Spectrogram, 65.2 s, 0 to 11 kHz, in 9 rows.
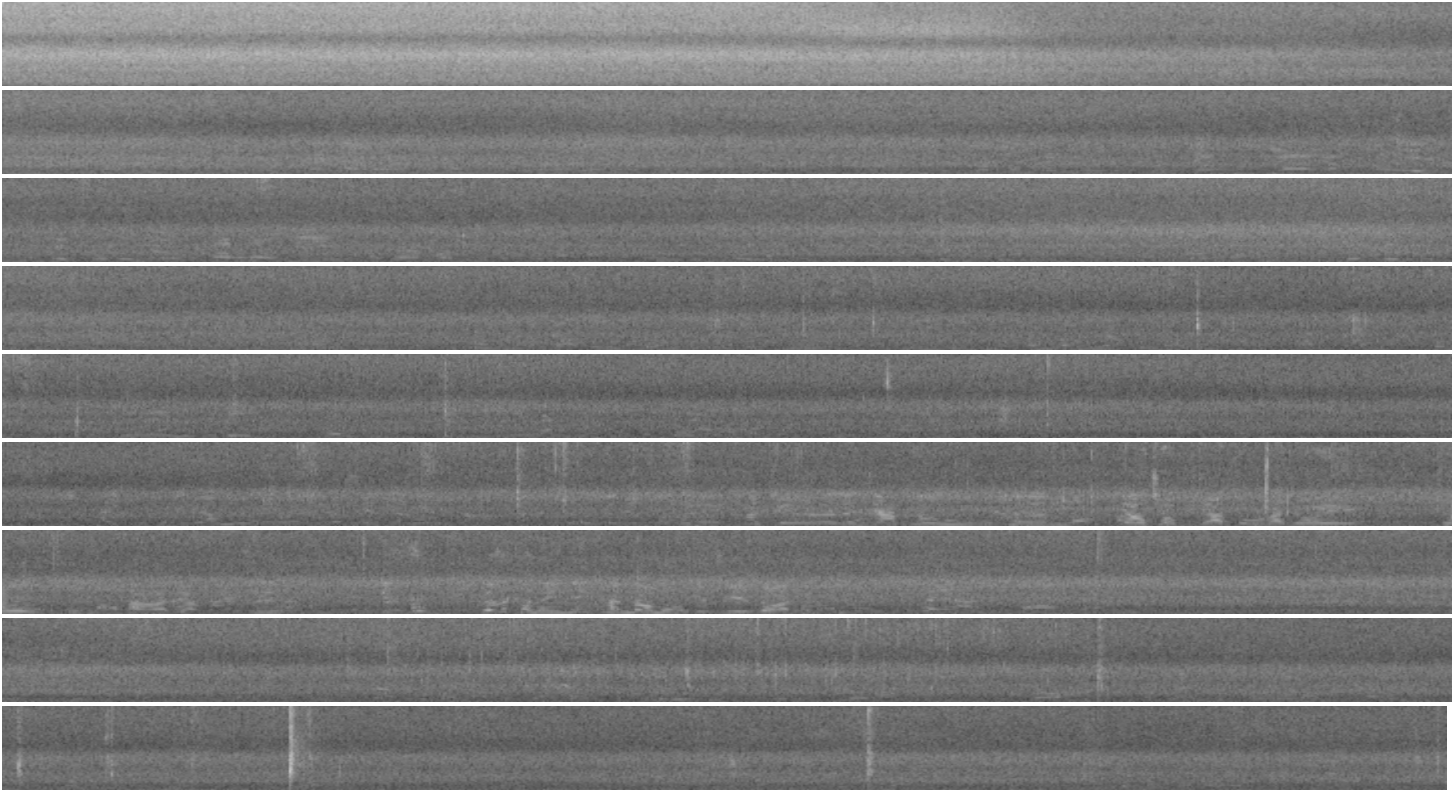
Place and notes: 楊廷理古道, 雙溪區新北市 - Stream sound
In the mountains, Stream sound, the ancient trail
Sonu PCM D100 XY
